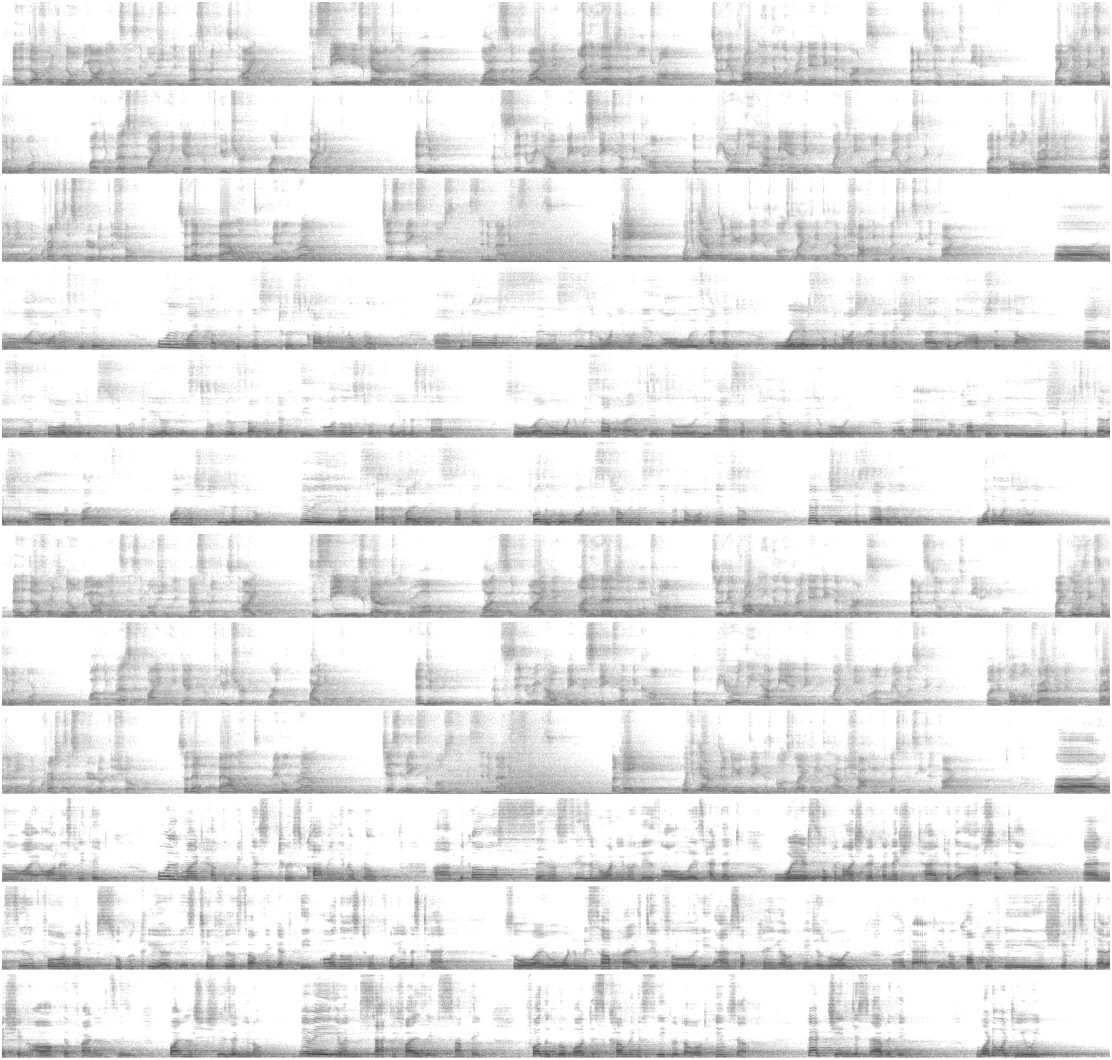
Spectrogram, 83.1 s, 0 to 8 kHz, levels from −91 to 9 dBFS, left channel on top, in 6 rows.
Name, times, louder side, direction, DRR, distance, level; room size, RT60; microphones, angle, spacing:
voice 1, 0.1-3.3 3.8-5.4 6.0-8.5 8.9-11.0 11.4-12.6 13.2-14.4 14.9-17.3 17.7-18.3 19.0-19.4 20.0-22.2 22.5-25.5 26.2-27.2 27.5-29.4 29.9-31.7 32.5-34.6 35.3-35.7 36.2-39.7, equal, 15° left, 2 dB, 2.5 m, -40 dB
sound 1, 32.9-37.1, right 1 dB, 10° right, 4.8 m, -47 dB
voice 2, 40.9-42.9 43.5-46.3 46.9-47.8 48.2-50.7 51.2-54.5 55.1-56.9 57.2-61.0 61.8-66.0 66.5-70.9 71.4-72.5 73.0-75.3 75.9-78.6 79.3-80.7 81.4-82.2, right 3 dB, 90° right, 2 dB, 1.3 m, -30 dB
27.5 x 19.0 x 9.7 m, 2.7 s
head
